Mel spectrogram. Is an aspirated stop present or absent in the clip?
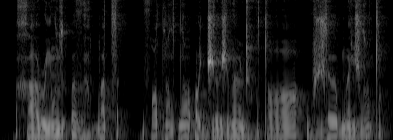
absent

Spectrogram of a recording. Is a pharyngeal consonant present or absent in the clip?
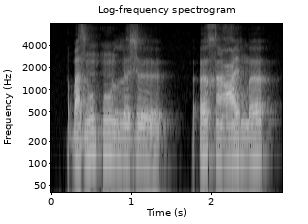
present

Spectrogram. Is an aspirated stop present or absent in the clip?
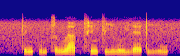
present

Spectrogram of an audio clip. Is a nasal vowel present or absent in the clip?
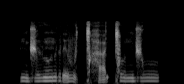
present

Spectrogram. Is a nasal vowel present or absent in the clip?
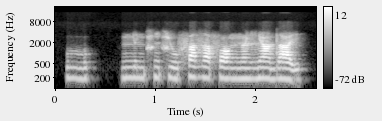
present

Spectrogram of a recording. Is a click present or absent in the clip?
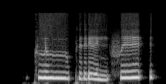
absent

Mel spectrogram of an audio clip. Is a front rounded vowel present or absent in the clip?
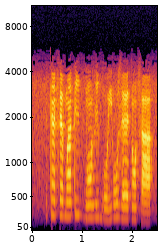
absent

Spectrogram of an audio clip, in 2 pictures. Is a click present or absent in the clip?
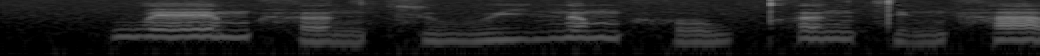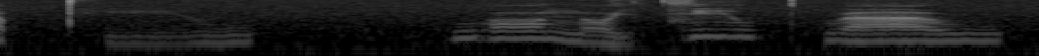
absent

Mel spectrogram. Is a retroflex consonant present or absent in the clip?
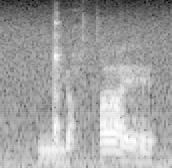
absent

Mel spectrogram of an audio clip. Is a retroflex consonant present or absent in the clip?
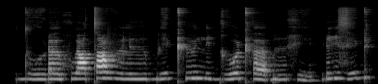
present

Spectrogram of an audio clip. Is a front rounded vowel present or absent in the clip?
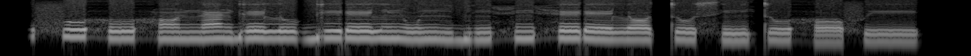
absent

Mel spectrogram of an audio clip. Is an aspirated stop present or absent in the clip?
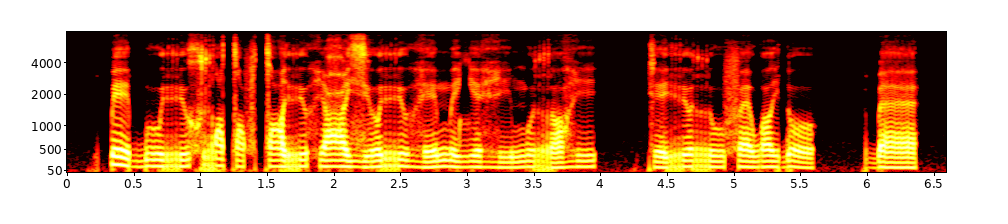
absent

